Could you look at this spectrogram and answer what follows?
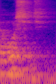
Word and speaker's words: Moshe: Um modo mais fácil de pronunciá-lo é Moshed. Moshed. Olha que bacana. Moshed. Moshed. Moshed é o mesmo que Moisés.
